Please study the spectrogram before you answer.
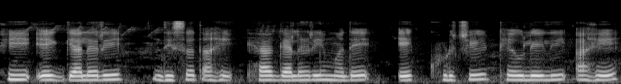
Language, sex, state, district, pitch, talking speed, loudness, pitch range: Marathi, female, Maharashtra, Washim, 205 Hz, 115 wpm, -17 LUFS, 200-215 Hz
